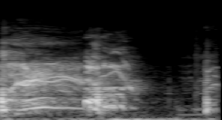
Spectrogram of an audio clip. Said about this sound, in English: Oh, by the way, everybody, I have a cold, so I'm going to start coughing soon. And now will be the first time.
